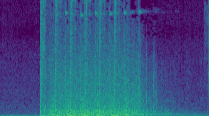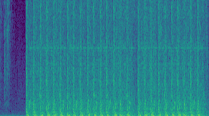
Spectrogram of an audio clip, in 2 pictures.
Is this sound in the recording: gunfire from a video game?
yes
